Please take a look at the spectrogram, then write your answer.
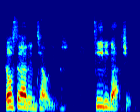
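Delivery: normal talking voice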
